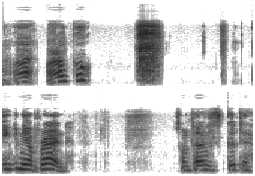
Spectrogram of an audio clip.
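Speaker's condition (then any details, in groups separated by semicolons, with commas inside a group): Cerebral palsy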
